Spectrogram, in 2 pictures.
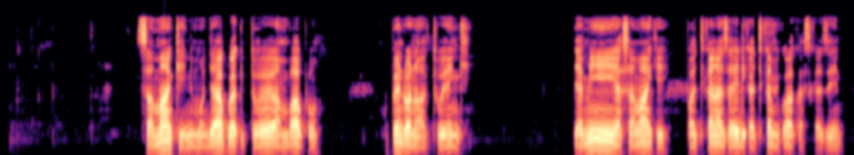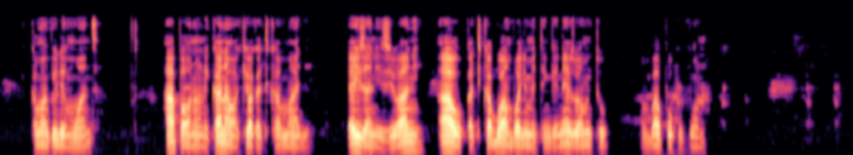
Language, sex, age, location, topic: Swahili, male, 25-35, Dar es Salaam, agriculture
